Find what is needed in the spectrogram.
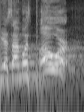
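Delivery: slow, high, proud tone. Showing the audience how they should say the line: proud. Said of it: "Say it like you're proud".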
